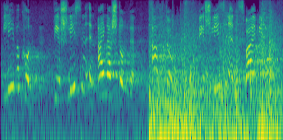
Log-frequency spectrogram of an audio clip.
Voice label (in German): Durchsage, Stimmproben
